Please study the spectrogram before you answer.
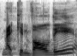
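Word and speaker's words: Eichenwalde: I have heard Ivaldi. I've heard Waldi. I don't know how to pronounce it.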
